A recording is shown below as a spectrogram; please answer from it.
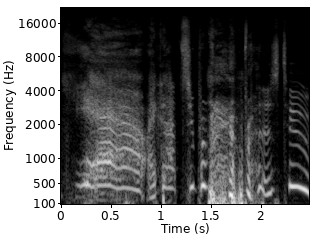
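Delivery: put-on thrilled, excited yell, very high-pitched. Retelling opening a longed-for game on Christmas morning: imitating own excited shout. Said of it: "I was so excited".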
